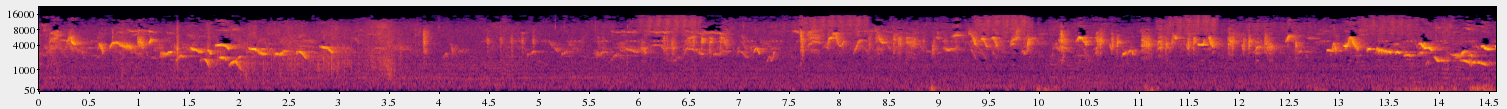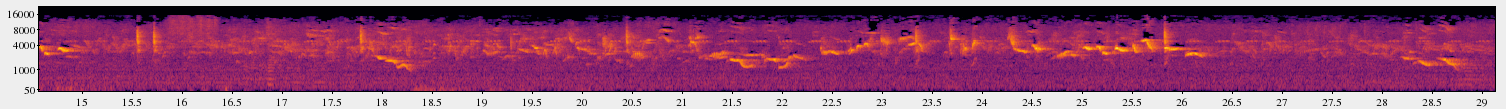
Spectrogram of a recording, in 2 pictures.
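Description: Small songbirds singing and chirping in repeated quick, twittering phrases, with a faint steady high tone underneath.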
